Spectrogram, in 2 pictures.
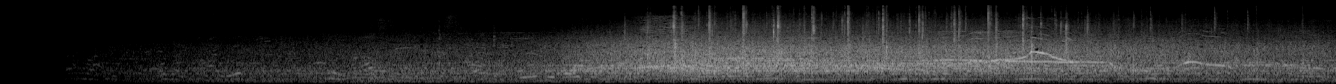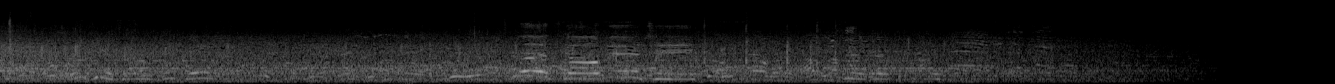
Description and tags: WALLA Ballpark Applause Short 05
This was recorded at the Rangers Ballpark in Arlington on the ZOOM H2.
